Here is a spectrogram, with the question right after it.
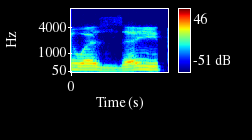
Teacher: suara Nun dikit alirkan dan mengalirnya sebentar tidak boleh lama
